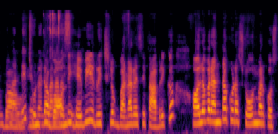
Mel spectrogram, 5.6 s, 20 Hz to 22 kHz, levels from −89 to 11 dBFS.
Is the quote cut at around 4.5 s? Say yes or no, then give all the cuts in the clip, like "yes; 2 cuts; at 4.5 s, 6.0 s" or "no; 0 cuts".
no; 0 cuts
